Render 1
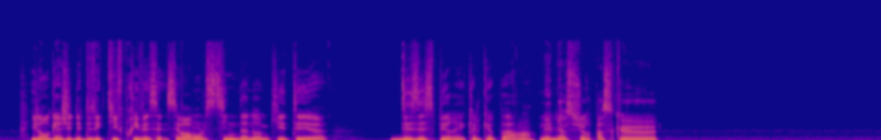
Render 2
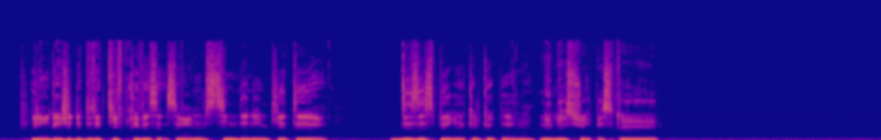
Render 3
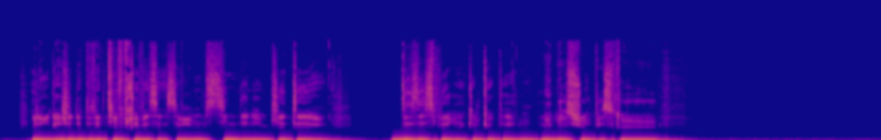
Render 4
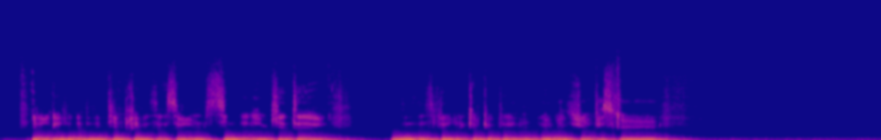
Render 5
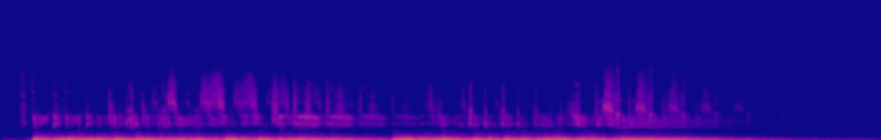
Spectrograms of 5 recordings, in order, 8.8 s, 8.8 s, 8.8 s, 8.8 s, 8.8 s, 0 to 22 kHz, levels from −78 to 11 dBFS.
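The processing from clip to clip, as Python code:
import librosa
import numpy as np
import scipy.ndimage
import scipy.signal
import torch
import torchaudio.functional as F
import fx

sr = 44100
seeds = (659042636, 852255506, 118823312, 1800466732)

y1 = scipy.signal.sosfilt(scipy.signal.cheby2(4, 40, [570.0, 1700.0], 'bandstop', fs=sr, output='sos'), x)
y1 = fx.peak_eq(y1, sr, hz=430.0, db=-10.0, octaves=1.9)
y1 = y1 * librosa.db_to_amplitude(6.0)
y2 = fx.octave_divider(y1, sr, octaves=1, level_db=3.0)
y2 = fx.sustainer(y2, sr, db_per_s=57.0)
y2 = y2 * librosa.db_to_amplitude(-6.5)
y3 = fx.rev_fdn(y2, sr, rt60_s=0.44, lf_ratio=1.25, hf_ratio=0.25, size_ms=20.0, drr_db=7.0)
y3 = fx.env_lowpass_down(y3, sr, base_hz=1000.0, full_db=-17.5)
y4 = fx.echo_feedback(y3, sr, ms=328, feedback_pct=47, wet_db=-4)
y4 = y4 * librosa.db_to_amplitude(-3.5)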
